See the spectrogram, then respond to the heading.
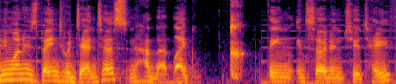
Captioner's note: makes cracking sound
